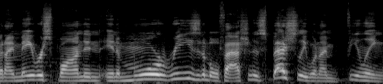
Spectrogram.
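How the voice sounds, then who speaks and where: Over music in the background, a man speaks loudly at a very fast pace. His tone is intense and passionate, with ordinary pitch variation. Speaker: advice vlogger. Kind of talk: personal advice monologue. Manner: loud, projecting; intense, passionate.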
